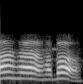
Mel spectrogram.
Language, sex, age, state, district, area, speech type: Assamese, female, 45-60, Assam, Lakhimpur, rural, conversation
